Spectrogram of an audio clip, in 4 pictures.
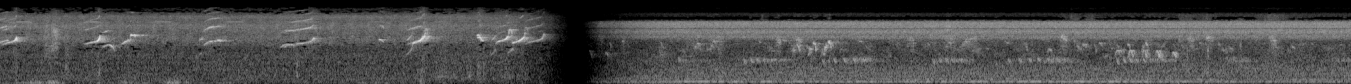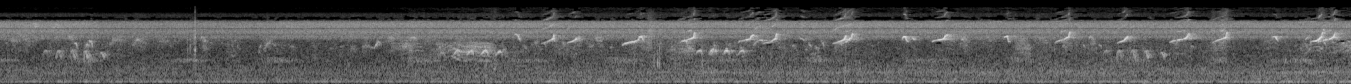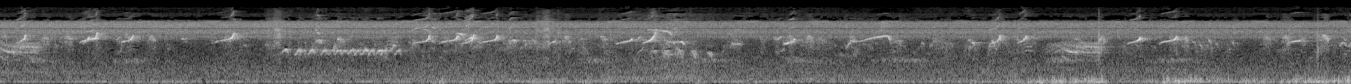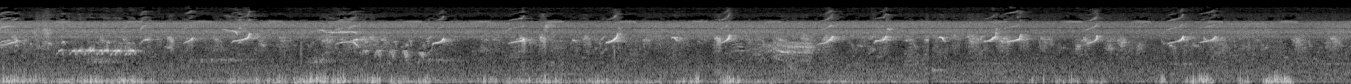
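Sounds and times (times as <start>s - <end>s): high insect drone: 0.0s - 54.0s
quick bird chirps: 30.2s - 36.2s.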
